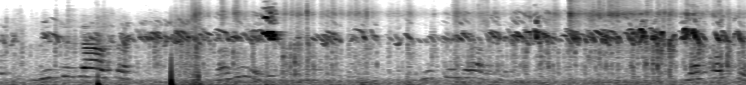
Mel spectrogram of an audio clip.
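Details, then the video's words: Young chickens peeping as a group, with bright, high chirps filling the whole stretch, a few sharp knocks and clicks, and a steady low hum underneath. "Murgi chicks Chirping sounds"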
